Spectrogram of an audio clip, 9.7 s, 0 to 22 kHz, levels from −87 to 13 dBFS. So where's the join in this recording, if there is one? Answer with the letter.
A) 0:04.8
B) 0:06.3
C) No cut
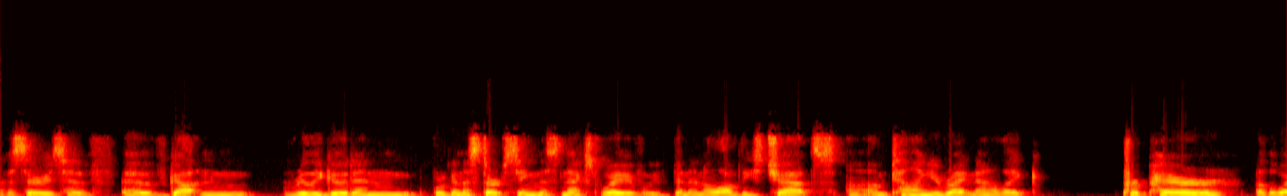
A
